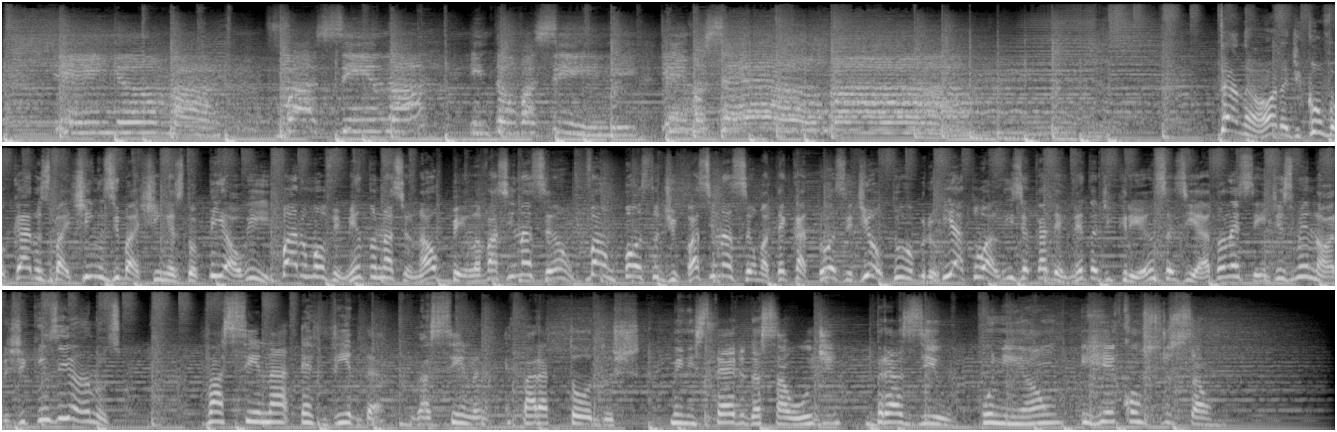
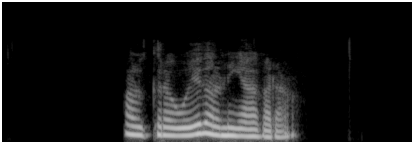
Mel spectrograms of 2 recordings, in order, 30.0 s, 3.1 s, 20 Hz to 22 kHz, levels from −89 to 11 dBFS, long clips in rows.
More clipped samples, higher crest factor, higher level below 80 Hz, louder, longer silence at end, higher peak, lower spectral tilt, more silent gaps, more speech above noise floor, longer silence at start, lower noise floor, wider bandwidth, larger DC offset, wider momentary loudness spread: neither; about the same, 12 dB vs 14 dB; first, -24 dBFS vs -64 dBFS; first, -13 LUFS vs -18 LUFS; second, 0.25 s vs 0.9 s; first, 0 dBFS vs -6 dBFS; second, -4 dB/octave vs -10.5 dB/octave; neither; second, 23 dB vs over 73 dB; second, 0 s vs 0.9 s; second, -36 dBFS vs under -90 dBFS; first, over 20 kHz vs 5 kHz; neither; second, 5 LU vs 11 LU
